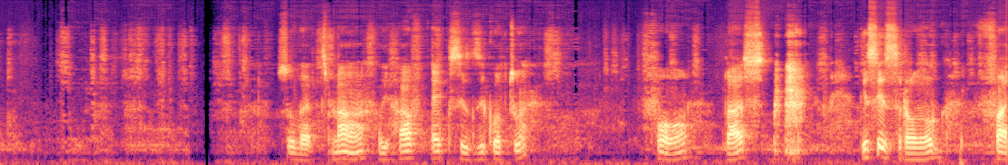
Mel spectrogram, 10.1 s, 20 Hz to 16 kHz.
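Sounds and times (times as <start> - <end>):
marker scratching on paper: 0.0 - 10.0.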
